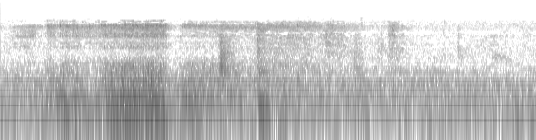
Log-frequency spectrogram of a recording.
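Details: Tired Bracco dog snoring softly: low, rough breathing noise rising and falling over a steady hiss.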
